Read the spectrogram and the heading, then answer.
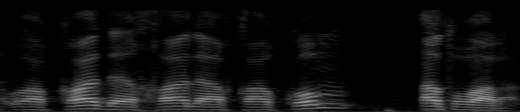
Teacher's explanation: وقد خلقكم أطوارا، هنا الميم ساكنة ما في غنة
